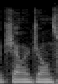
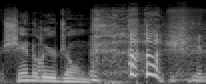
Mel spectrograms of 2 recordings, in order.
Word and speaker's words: Chandler Jones: I didn't know who the hell Chandler Jones was. You remember it now? And I was That's kind of a dumb kid. I am kind of a dumb kid. And I pronounced his name Chandelier Jones.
